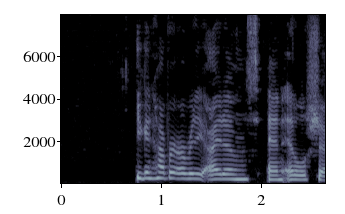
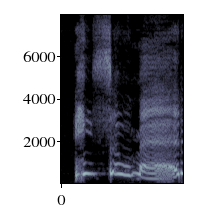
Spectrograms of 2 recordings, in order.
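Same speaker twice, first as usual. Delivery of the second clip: high, squealed through real laughter; laughing; 12 semitones higher, slower than usual. Real, not acted. Owner amused by her mad cat, high laughing squeal. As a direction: crack up, pitch shooting up.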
